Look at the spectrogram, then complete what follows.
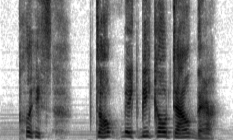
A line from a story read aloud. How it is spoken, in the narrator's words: she whimpered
